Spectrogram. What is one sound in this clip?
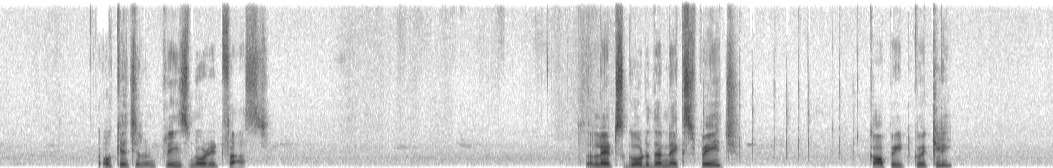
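A man speaks calmly and clearly into a microphone, in short bursts.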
